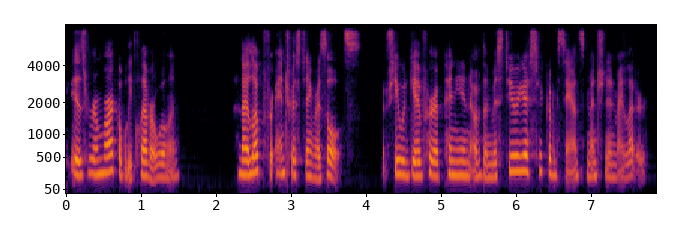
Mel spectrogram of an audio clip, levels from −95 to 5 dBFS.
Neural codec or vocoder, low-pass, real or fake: codec, 16 kHz, 4 kbps, X-Codec, HuBERT features, trained on LibriSpeech; 7.2 kHz; fake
